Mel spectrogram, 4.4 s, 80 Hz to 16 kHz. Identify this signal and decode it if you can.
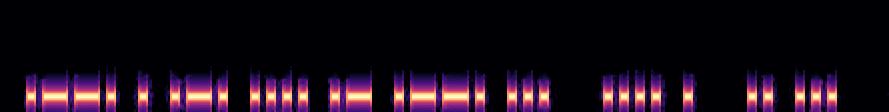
Morse code, heard as a keyed tone, about 30 wpm, 600 Hz. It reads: PERHAPS HE IS
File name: the old man and the sea / the old man and the sea 1 30wpm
